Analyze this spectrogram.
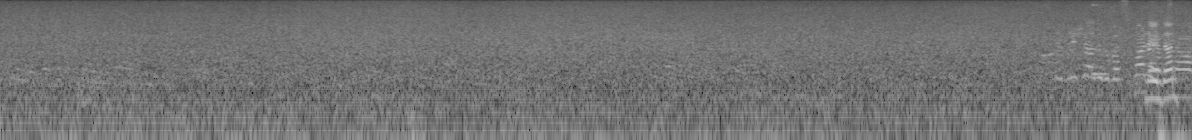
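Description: A steady wind blows across an open outdoor space.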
